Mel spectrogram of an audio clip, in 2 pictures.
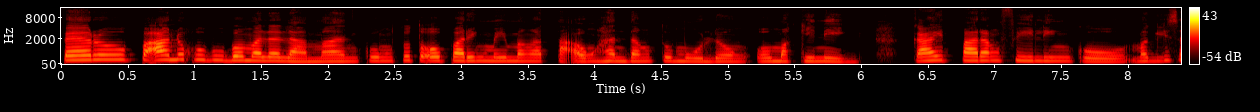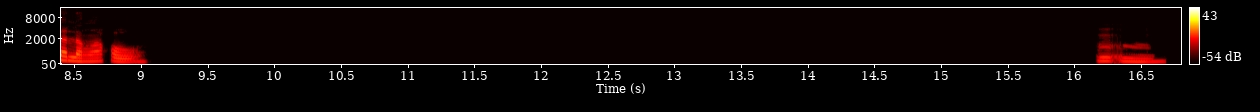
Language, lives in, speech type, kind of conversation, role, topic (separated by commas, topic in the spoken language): Filipino, Philippines, read, expert-assistant, asker, Ano ang epekto ng bullying sa mental health ng kabataan?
